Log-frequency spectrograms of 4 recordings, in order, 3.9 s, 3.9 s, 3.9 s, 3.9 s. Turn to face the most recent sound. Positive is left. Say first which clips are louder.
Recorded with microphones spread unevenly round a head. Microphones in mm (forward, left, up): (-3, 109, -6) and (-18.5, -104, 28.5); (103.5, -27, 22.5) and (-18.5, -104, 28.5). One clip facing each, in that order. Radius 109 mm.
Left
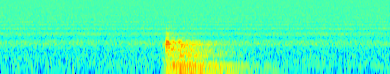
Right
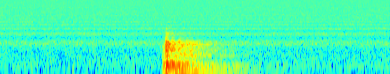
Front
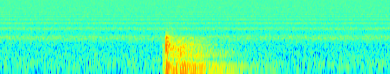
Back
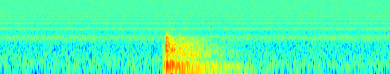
# right 5 dB, back 2 dB
turn(degrees=-60)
